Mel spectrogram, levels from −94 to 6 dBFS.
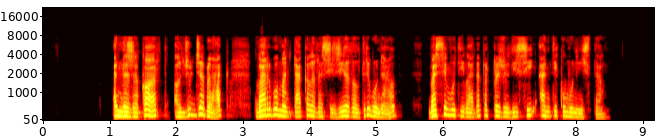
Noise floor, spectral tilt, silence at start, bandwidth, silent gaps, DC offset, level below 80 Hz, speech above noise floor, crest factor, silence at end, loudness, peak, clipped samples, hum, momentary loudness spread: under -90 dBFS; -5 dB/octave; 1.05 s; 8 kHz; 1.92-1.96 s, 3.13-3.17 s, 5.40-5.53 s, 5.70-5.78 s; under 0.1%; -56 dBFS; over 71 dB; 20 dB; 0.75 s; -19 LUFS; 0 dBFS; under 0.1%; none; 9 LU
